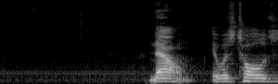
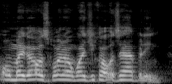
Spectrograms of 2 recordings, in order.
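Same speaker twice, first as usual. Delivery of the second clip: higher-pitched imitation of panic; mock freak-out; 6 semitones higher, faster than usual. Preacher mimics what calm dispatchers don't do, mock freak-out. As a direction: act out a flustered, freaked-out call taker. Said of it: "They're not freaking out".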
